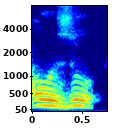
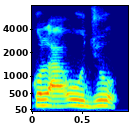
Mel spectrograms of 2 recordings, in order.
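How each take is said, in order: First: The middle consonant is a z sound. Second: The middle consonant is a j sound. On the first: "Apalagi nyasar ke huruf za" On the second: "Apalagi nyasar ke huruf jim"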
